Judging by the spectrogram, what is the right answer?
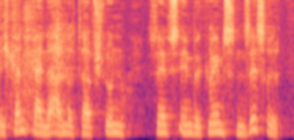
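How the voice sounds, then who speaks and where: A man with a high voice speaks very slowly with ordinary pitch variation. Noticeable background noise runs underneath. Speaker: care home resident. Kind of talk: interview.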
